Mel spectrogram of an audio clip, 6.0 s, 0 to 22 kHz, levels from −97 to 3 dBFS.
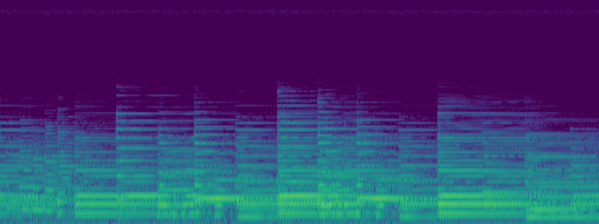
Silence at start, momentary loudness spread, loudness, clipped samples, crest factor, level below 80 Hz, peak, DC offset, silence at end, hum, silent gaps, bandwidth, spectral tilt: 0 s; 6 LU; -30 LUFS; under 0.1%; 14 dB; -58 dBFS; -14 dBFS; 0.1%; 0 s; none; none; 4.3 kHz; -12 dB/octave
